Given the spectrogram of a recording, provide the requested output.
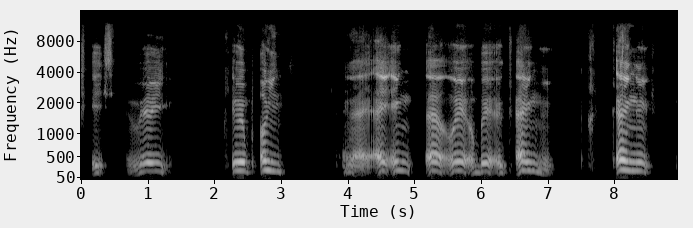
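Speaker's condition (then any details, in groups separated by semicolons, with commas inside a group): Cerebral palsy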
